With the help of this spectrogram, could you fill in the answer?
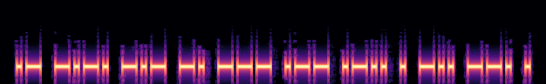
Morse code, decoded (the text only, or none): ACKNOWLEDGE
